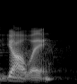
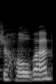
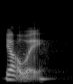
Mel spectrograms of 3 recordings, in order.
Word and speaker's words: Yahweh: The closest we can make out in light of that, missing vowels, is that it's pronounced Yahweh. They used to think that it was pronounced Jehovah, but we now know that it's pronounced Yahweh.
